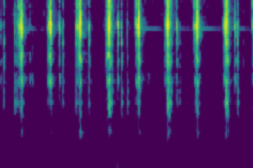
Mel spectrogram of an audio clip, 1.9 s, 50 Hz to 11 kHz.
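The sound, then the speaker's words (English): A game timer counting a 60-second round ticks steadily and quickly, about four to five crisp clicks per second, clear with no voices or other sounds around it. “Time back on the clock.”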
